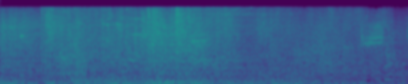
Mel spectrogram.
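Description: Spell effects in a video game crackle and burst during a fight.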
